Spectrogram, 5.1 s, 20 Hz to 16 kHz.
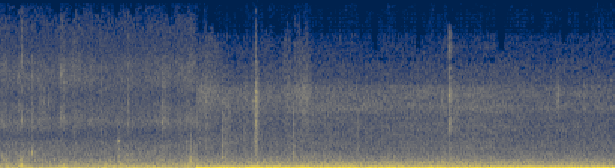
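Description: A first-generation Toyota Sequoia 4x4 on the road, its engine a loud, steady low rumble heard from inside. The rumble steps up abruptly partway through and then holds even, with no voices.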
